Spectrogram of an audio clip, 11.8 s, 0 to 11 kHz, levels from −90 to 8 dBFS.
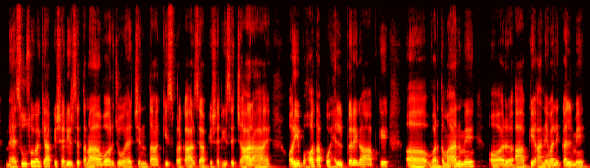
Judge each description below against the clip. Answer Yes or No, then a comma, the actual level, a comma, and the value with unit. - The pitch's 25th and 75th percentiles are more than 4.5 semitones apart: No, average, 3.0 semitones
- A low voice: Yes, low, 120 Hz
